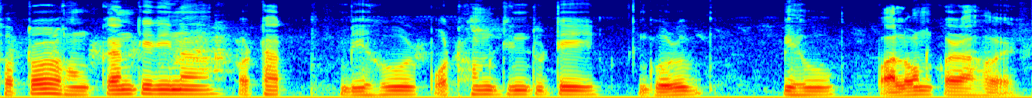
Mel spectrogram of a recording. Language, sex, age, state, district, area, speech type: Assamese, male, 45-60, Assam, Tinsukia, rural, spontaneous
